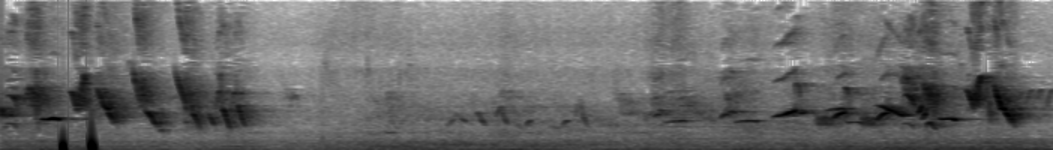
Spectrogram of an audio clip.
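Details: Excited by a female, a double-collared seedeater sings quick, high, downward-sweeping notes opened by two sharp clicks, falls silent briefly, then resumes with busy twittering.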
